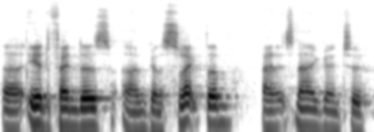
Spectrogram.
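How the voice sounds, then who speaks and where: With a steady, mellow tone at medium pitch, this British presenter demonstrates a product one step at a time. He explains methodically and often breaks off mid-sentence.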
